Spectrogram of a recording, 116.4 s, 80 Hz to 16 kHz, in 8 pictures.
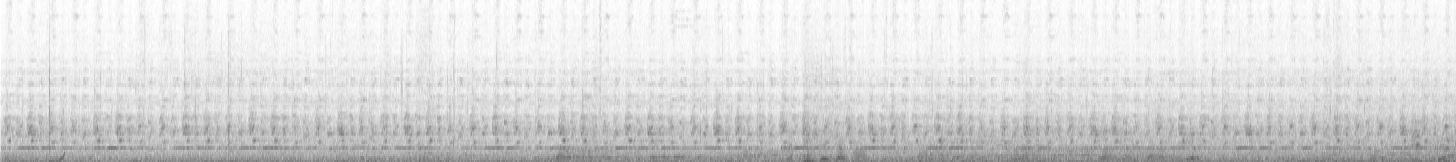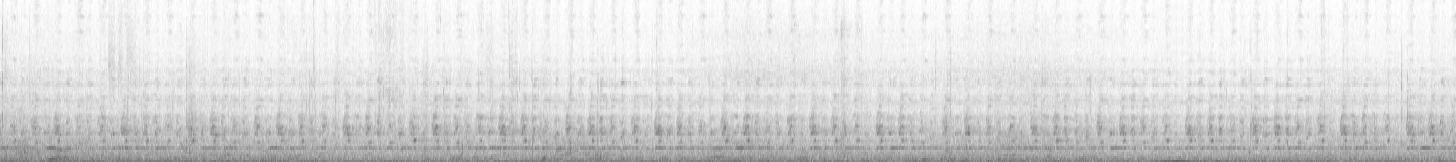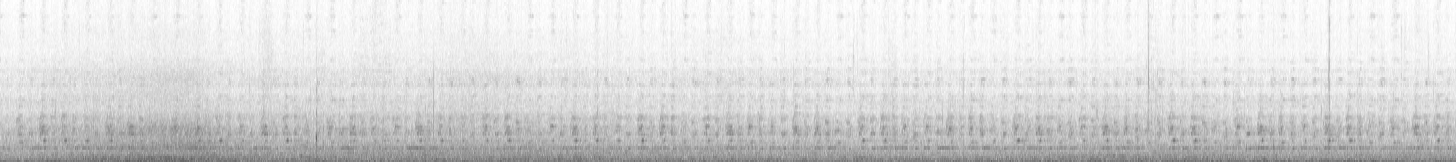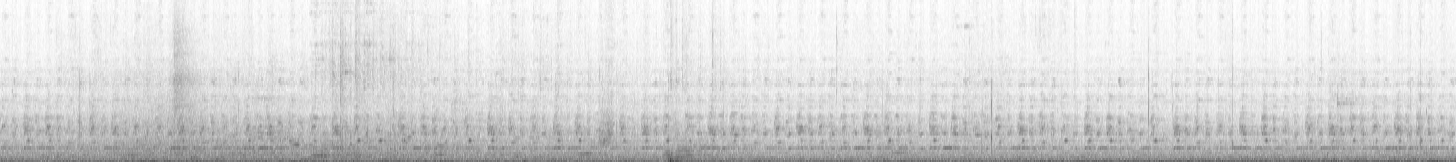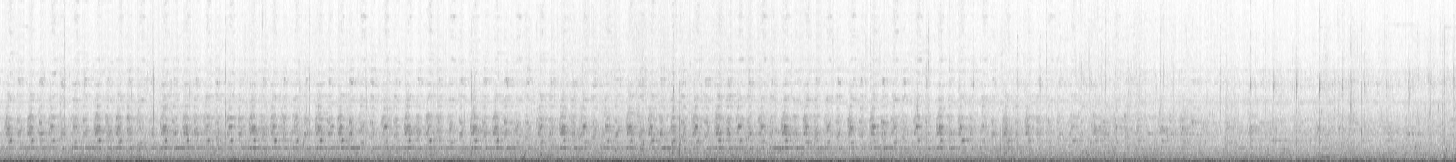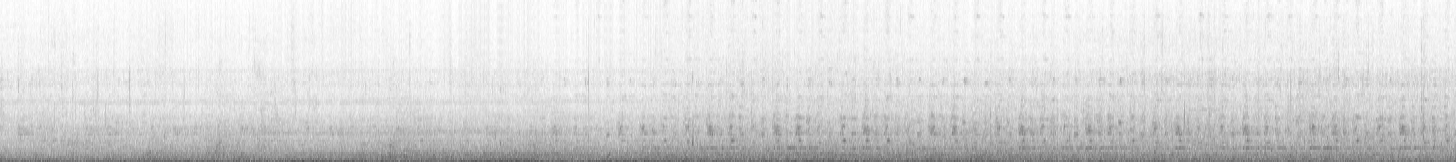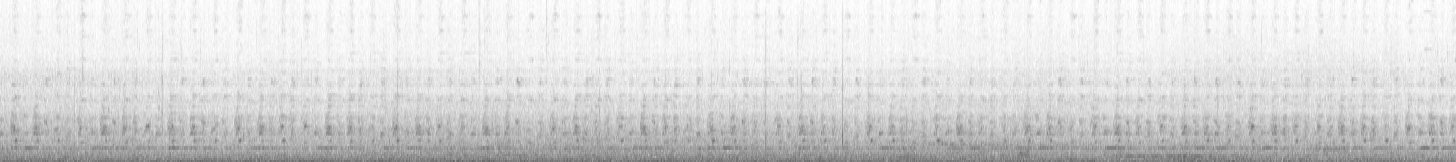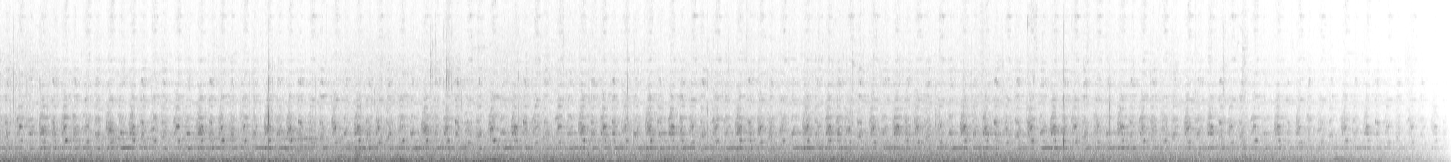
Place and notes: Grachtengordel-Zuid, Amsterdam, Niederlande - Herengracht Utrechtsestraat, Amsterdam - Amsterdam Light Festival.
Herengracht Utrechtsestraat, Amsterdam - Amsterdam Light Festival.
[Hi-MD-recorder Sony MZ-NH900, Beyerdynamic MCE 82]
